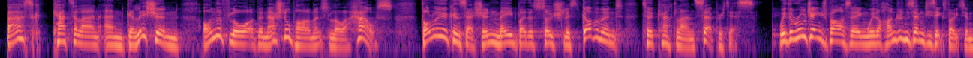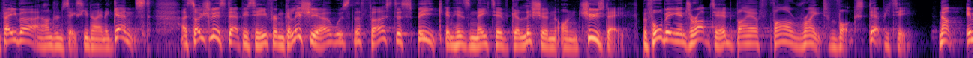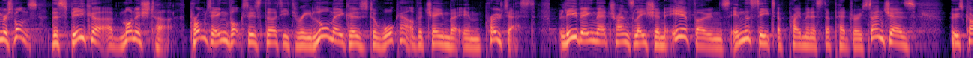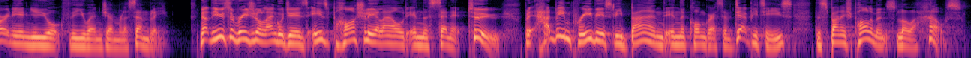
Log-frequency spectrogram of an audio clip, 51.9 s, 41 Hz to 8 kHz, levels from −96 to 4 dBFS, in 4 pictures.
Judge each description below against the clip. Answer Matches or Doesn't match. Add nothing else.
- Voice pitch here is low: Doesn't match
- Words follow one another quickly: Doesn't match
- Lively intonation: Matches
